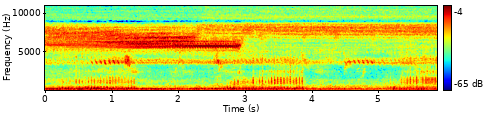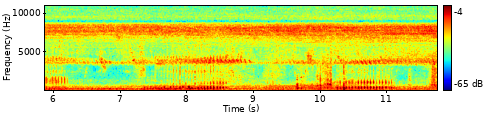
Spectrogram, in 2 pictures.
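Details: Elderly brown-and-white male cat purring while a person strokes it in a park. Soft pulsed rumble rises and falls in bursts about a second long, partly masked by a steady high whine of insects throughout.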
